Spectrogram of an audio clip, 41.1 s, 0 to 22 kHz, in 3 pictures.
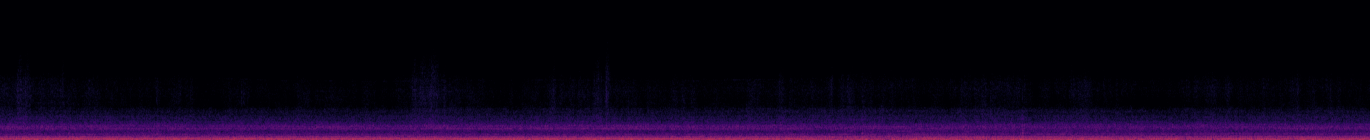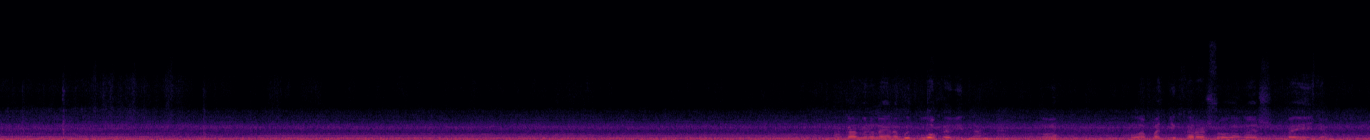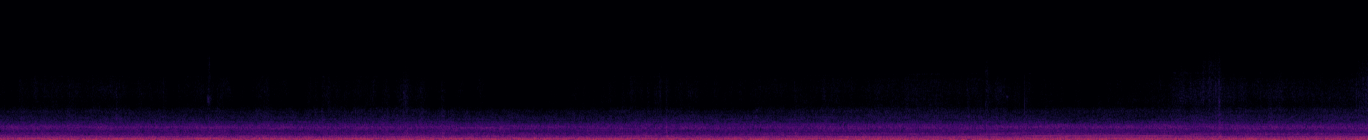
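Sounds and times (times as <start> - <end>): road drone: 0.0 - 41.0
vehicle engine hum: 0.0 - 41.0.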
